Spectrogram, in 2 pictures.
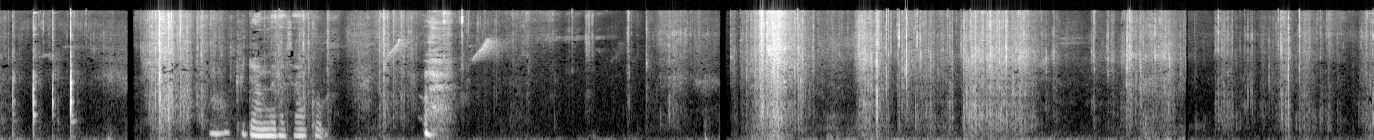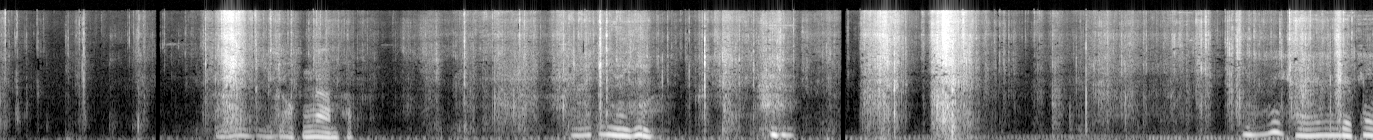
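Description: Dry leaves rustle and crackle as hands move through them.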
